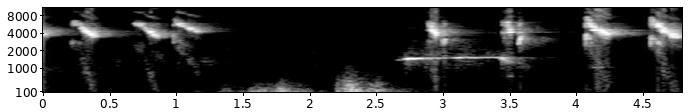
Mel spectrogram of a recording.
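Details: Oriental white-eye in spirited song meant to provoke other birds to sing: short, high, sliding chirps in small bursts, separated by low knocking sounds, with one longer steady whistled note in the middle.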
